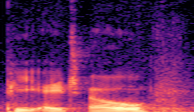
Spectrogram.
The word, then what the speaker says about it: pho: If you ever had like the Vietnamese soup that's spelled P-H-O, that's pronounced pho, and that is usually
